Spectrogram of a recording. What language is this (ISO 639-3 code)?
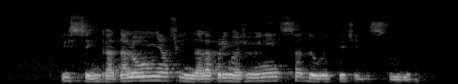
ita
